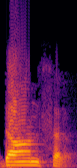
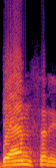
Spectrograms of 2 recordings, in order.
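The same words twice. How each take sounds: First: The first vowel is long, like 'aa'. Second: The first vowel is short. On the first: The speaker calls it right. "தமிழ்ல உள்ள ஆ மாதிரி உச்சரிக்க வேண்டும்" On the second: The speaker calls it wrong. "இல்லாது"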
